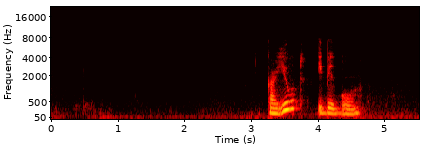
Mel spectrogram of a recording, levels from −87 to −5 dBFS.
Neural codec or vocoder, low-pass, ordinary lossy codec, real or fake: codec, 16 kHz, 0.5 kbps, X-Codec, HuBERT features, trained on LibriSpeech; none; none; fake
